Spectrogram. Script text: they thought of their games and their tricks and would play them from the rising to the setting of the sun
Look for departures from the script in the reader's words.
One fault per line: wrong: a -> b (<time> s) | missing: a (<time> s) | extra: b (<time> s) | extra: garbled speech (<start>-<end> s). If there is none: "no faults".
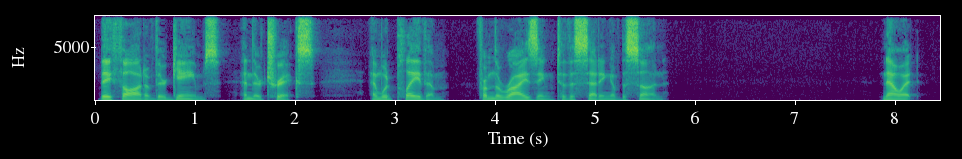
extra: now at (7.9 s)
